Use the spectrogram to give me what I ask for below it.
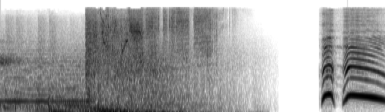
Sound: gunshot

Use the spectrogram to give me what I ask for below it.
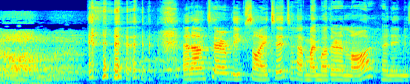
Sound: laugh

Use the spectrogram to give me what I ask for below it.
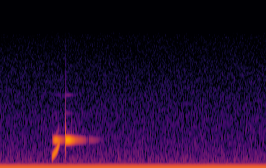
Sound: digital chime

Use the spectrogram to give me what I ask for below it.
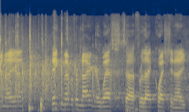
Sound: applause

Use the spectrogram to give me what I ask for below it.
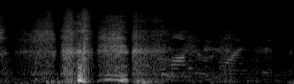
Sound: chuckling

